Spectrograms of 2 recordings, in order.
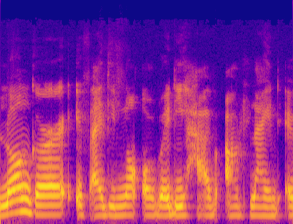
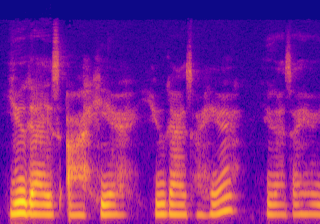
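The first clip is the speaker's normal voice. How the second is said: whispered take; 5 dB quieter than usual. Shown as a demonstration. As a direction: hush it like a secret to viewers. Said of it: "choose the one that I said it the best in".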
